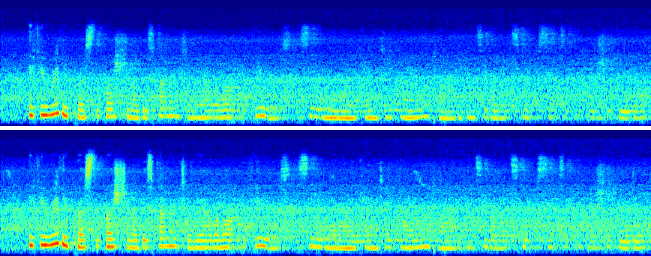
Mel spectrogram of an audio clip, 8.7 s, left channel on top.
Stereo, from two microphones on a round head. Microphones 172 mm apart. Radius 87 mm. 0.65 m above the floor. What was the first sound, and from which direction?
A woman speaking, 20° left (ahead or behind).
